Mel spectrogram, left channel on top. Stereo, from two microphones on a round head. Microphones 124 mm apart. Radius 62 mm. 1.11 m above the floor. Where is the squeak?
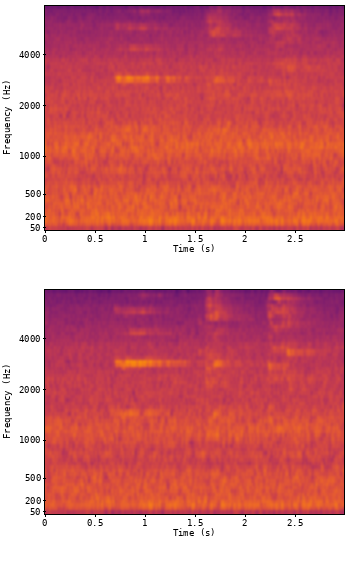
40° right (ahead or behind), 4.5 m.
